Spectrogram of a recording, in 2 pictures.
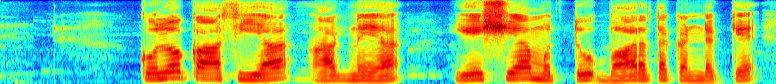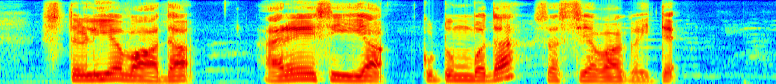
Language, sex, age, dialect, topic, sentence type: Kannada, male, 18-24, Mysore Kannada, agriculture, statement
